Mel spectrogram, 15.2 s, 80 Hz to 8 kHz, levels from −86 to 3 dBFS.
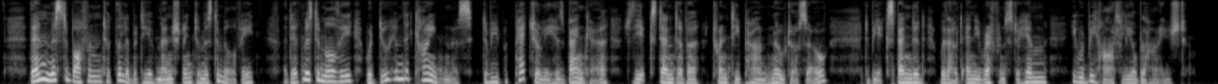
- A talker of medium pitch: Yes, medium, 145 Hz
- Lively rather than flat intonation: Yes, wide, 5.8 semitones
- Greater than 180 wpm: Yes, average, 190 wpm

